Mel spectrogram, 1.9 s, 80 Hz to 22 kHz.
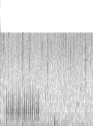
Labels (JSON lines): {"label": "biophony, croak", "recorder": "SoundTrap 500"}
